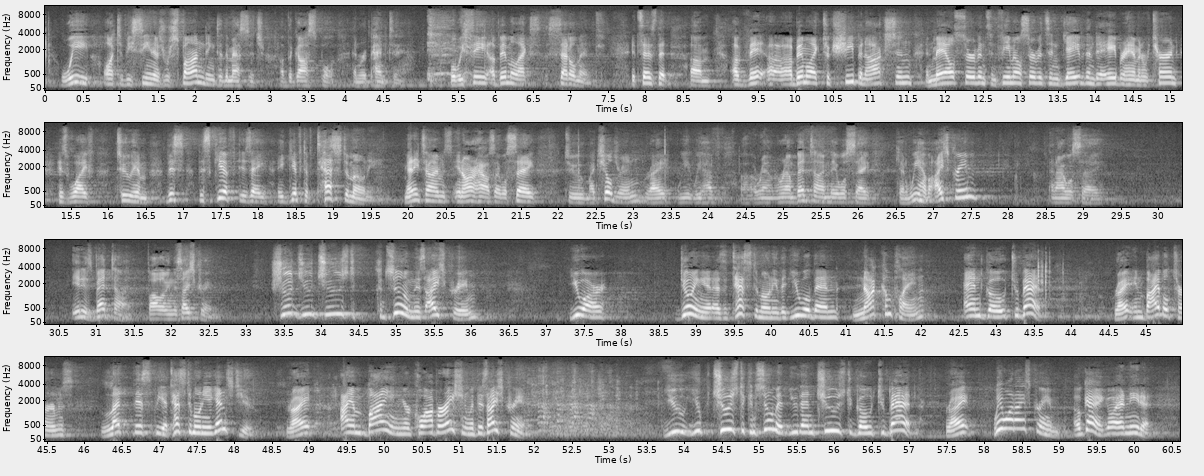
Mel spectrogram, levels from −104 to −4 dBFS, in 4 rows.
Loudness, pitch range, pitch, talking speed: -16 LUFS, 150-240 Hz, 195 Hz, 160 wpm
